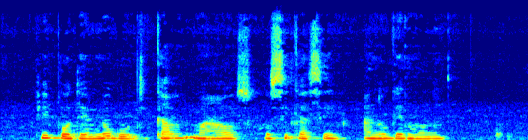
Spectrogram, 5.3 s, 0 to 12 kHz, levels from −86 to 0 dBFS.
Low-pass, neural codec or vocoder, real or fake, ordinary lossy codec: 10.8 kHz; vocoder, 44.1 kHz, 128 mel bands every 512 samples, BigVGAN v2; fake; Opus, 64 kbps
